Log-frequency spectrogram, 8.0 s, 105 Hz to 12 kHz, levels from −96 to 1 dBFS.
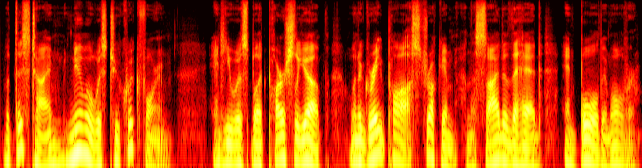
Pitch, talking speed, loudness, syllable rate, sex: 105 Hz, 230 wpm, -18 LUFS, 5.4 syllables/s, male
